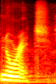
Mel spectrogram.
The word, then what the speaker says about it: Norwich: writings of the medieval mystic julian of norwich pronounced norwich julian was a real person who lived in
